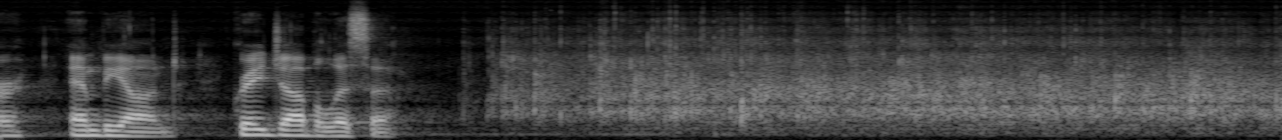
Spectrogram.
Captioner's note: audience applauding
